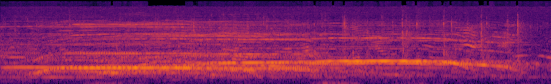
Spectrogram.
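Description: Holi festival audience cheering and making noise, a sustained wash of crowd shouts and high whoops that swells and holds for several seconds before easing slightly.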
